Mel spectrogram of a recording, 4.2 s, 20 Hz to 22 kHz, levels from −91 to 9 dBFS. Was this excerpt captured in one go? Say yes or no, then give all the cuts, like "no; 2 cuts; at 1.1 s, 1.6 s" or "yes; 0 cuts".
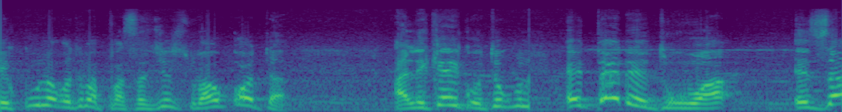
no; 1 cut; at 2.6 s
